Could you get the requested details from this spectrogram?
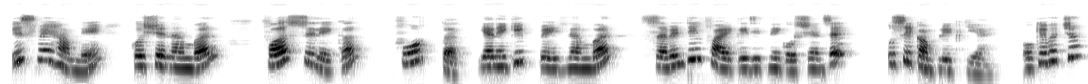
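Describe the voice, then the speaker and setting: A woman's voice: a little high, a little mellow. A woman with an Indian accent teaching an English lesson, switching to Hindi to explain and often checking "okay?" with her students. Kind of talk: recorded online lesson, mixing English and Hindi. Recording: dull, distant lo-fi recording.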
